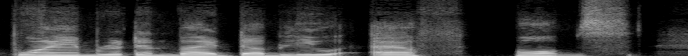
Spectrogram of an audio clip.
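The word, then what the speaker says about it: Holmes: This is a poem written by डब्ल्यू एफ होम्स। इसमें L students silent है डब्ल्यू एफ होम्स।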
